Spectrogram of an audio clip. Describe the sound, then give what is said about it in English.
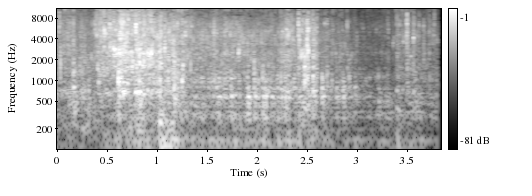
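Maple sap from a tapped tree trickles and pours into a bucket, a steady splashing dribble with brief surges, moderately loud, with no voices. “Let's have a look in some of the buckets.”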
